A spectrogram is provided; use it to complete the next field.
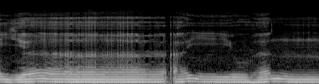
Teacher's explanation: ya ayyuhan itu dibaca mad atau panjang selanjutnya di lafaz annasu annasu itu dibaca ghunah alias harus ditahan dengan berdengung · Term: gunnah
